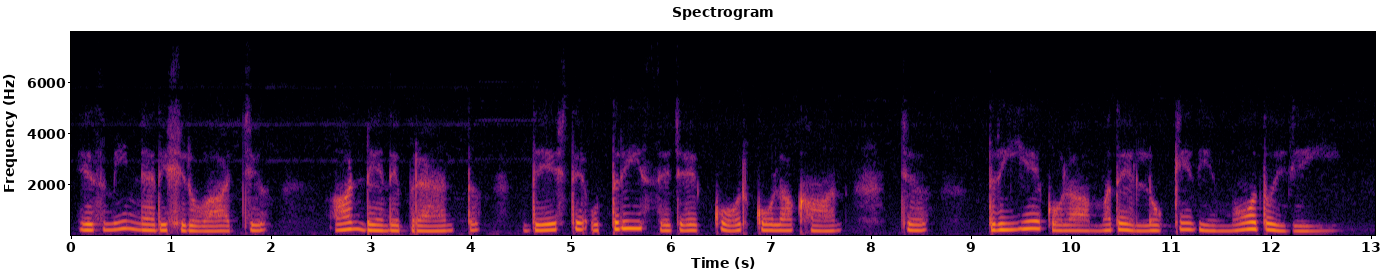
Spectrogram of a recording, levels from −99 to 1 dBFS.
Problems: none marked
